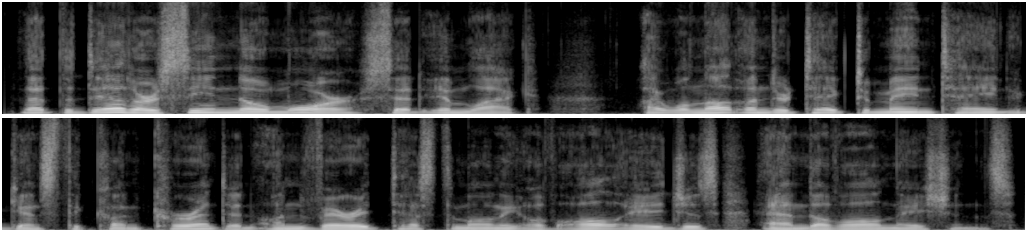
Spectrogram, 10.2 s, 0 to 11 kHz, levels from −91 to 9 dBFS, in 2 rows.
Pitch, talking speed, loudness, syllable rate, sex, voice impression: 130 Hz, 165 wpm, -18 LUFS, 4.8 syllables/s, male, masculine, adult-like, slightly thin, relaxed, soft, raspy, intellectual, friendly, reassuring, kind, modest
